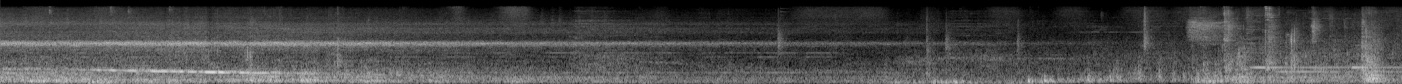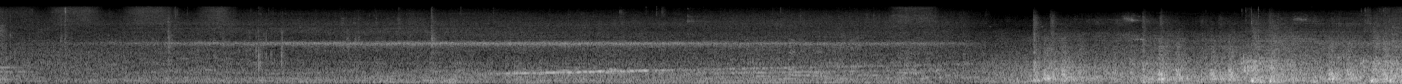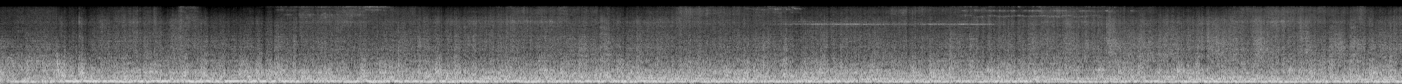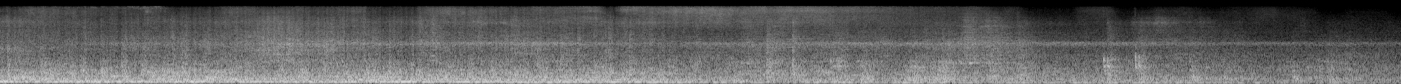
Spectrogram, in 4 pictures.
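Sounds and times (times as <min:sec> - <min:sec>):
train wheels rumbling and clacking: 0:00.0 - 0:07.0, 0:08.8 - 0:56.0
high wheel squeal: 0:35.8 - 0:38.9.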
